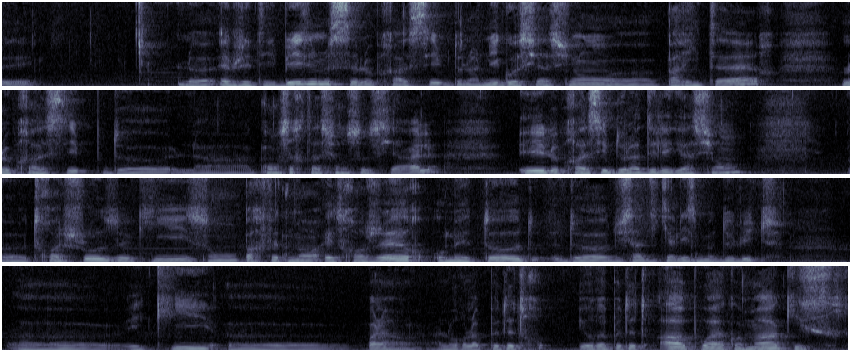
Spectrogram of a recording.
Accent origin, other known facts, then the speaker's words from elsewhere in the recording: Liège, Wallonia, Belgium; Oui, je suis née à Liège et j'y vis depuis.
